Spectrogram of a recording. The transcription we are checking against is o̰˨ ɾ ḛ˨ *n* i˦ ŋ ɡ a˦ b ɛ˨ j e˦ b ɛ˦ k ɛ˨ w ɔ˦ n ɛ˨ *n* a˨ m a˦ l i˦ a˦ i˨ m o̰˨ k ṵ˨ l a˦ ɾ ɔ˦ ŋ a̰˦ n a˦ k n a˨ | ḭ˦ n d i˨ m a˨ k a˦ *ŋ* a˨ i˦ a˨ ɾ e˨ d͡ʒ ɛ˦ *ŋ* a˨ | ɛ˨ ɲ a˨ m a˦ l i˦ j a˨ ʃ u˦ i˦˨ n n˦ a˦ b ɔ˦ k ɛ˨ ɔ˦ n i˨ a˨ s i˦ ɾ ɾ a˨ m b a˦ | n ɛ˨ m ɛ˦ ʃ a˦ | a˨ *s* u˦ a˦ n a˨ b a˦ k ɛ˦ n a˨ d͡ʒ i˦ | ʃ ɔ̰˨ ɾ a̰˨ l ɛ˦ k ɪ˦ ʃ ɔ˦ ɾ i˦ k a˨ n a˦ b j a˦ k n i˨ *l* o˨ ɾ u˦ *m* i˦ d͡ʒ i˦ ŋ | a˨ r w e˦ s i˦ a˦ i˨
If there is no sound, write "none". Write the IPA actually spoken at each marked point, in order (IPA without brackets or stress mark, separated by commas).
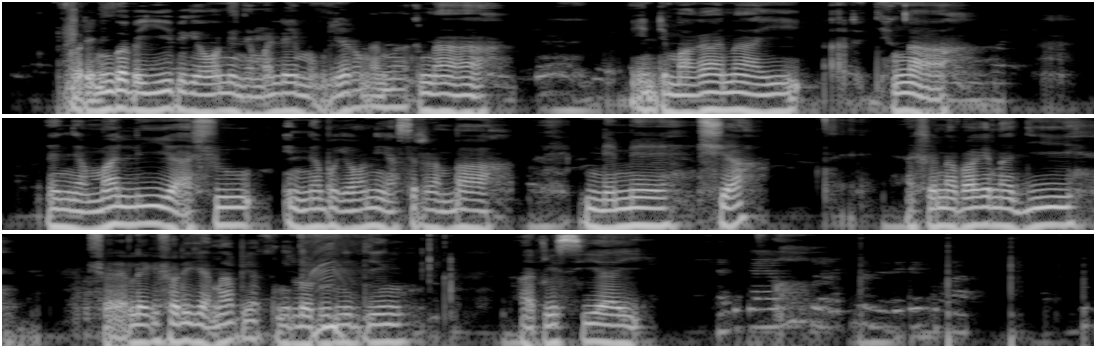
n, ɲ, n, ŋ, ʃ, l, n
